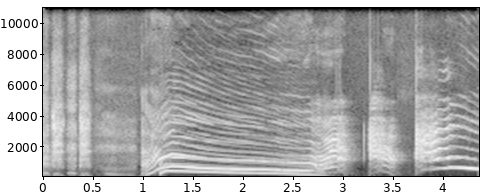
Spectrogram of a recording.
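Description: A long, drawn-out wolf howl holds a steady, bright pitch before sliding downward. A second rising howl follows after a short pause, with a few breathy bursts before the first.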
